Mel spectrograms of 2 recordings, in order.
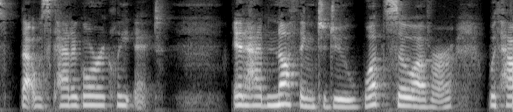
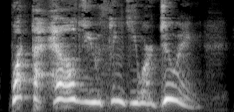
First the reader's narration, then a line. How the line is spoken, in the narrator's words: he yelled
